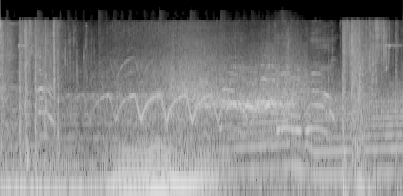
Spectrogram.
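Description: A police siren wails and warbles nearby.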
